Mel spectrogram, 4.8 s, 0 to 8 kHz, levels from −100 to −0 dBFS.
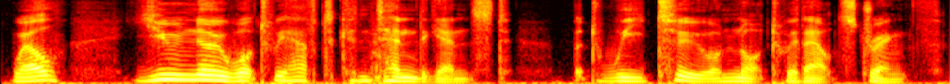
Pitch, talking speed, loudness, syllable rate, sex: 125 Hz, 200 wpm, -19 LUFS, 5.0 syllables/s, male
